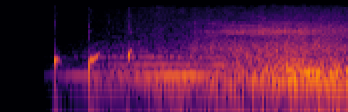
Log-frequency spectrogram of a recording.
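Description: Animated logo intro sound effects: three quick pops, each sliding up in pitch, about a quarter second apart, then a whoosh that swells up over a musical backing.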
